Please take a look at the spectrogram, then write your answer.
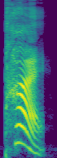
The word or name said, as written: tai4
